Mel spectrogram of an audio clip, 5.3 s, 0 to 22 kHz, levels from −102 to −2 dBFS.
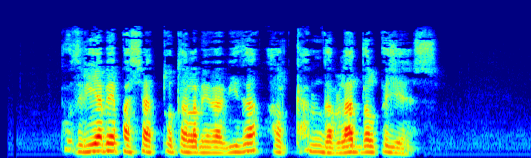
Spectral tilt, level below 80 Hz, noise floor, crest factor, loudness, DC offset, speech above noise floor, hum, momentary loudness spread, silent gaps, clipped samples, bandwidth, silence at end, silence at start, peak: -6.5 dB/octave; -74 dBFS; -70 dBFS; 20 dB; -22 LUFS; under 0.1%; 48 dB; none; 18 LU; none; under 0.1%; 10.5 kHz; 1 s; 0.65 s; -4 dBFS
